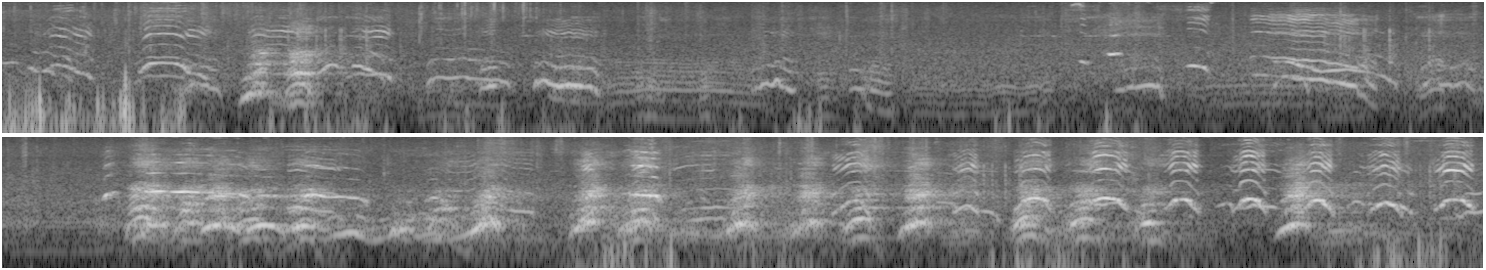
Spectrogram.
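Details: Husky puppies in Lapland, Finland, a litter calling together: many overlapping high whines and yelps, rising and falling, dense and continuous, with a quieter lull midway before the chorus swells again.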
